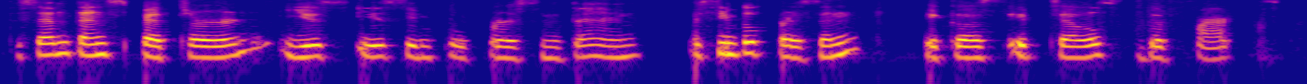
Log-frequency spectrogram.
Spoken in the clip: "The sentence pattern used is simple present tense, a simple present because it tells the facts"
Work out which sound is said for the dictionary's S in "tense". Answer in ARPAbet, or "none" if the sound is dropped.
none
